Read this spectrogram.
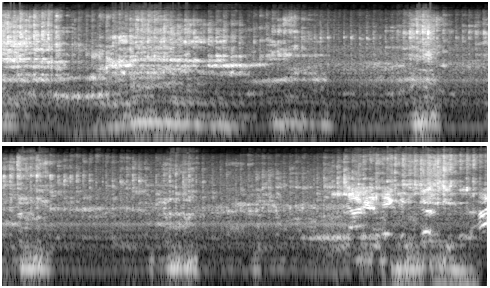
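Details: Homelite two-stroke weed eater that sat a very long time, with a replacement carburetor fitted, running at half choke: a low buzz surging and sagging about every second; the mixture screws were found fully backed out and were reset to one turn out.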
